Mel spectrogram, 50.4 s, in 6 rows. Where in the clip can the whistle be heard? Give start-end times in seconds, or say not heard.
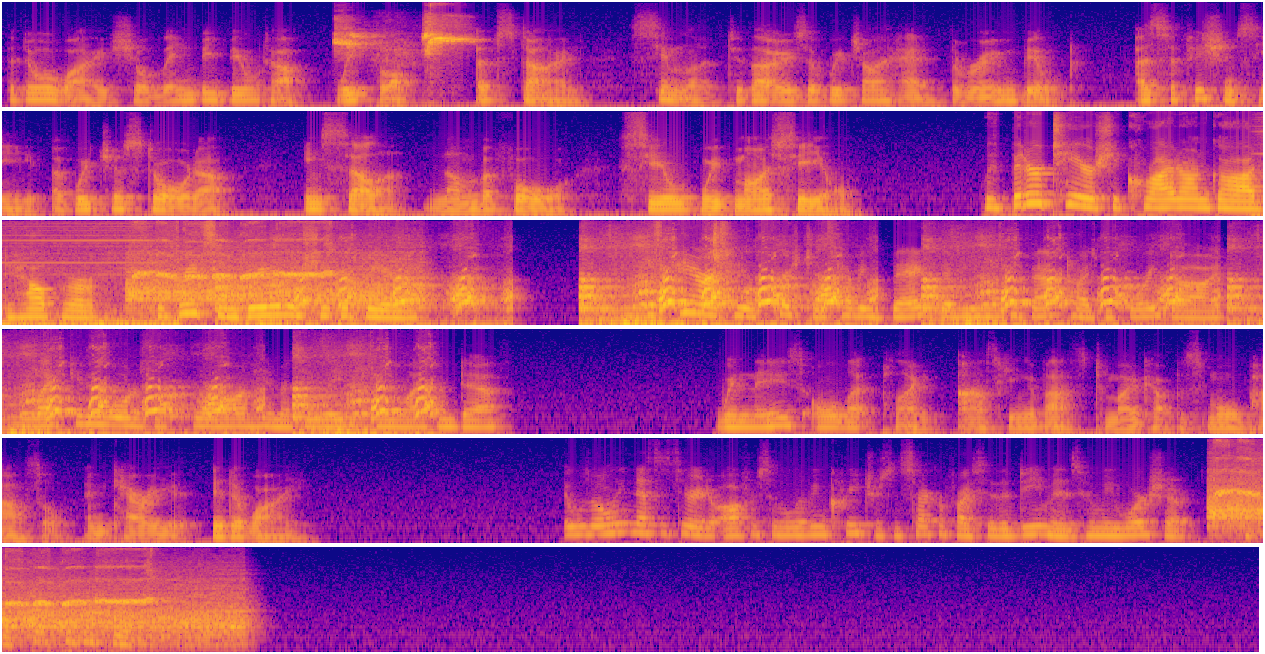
2.2-3.1, 17.6-19.6, 41.6-43.6.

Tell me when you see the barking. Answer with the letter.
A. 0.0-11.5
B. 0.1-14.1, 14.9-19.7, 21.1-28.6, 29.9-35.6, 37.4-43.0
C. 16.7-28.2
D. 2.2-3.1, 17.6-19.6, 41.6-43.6
C.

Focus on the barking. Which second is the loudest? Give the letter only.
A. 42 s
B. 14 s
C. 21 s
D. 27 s
C.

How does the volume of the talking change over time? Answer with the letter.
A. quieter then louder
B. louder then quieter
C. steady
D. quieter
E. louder
B.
